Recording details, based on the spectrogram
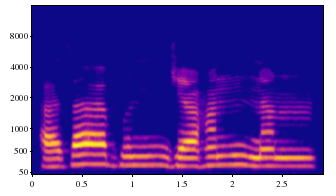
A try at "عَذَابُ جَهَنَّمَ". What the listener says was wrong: عذاب جہنم ایک پیش ہے بیٹے.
